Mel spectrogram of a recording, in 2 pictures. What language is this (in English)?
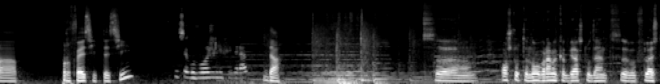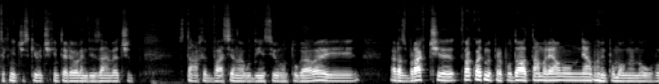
Bulgarian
